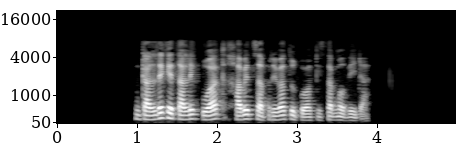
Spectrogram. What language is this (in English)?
Basque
